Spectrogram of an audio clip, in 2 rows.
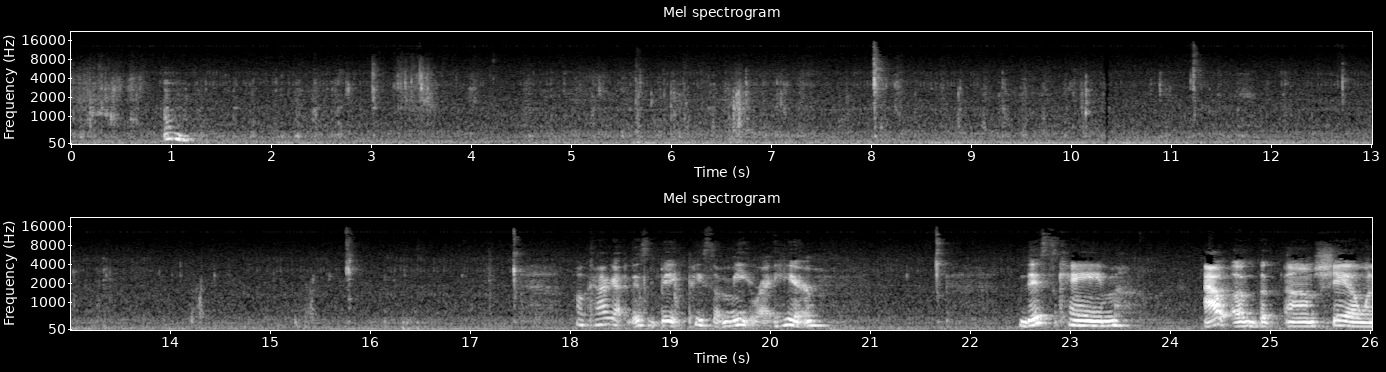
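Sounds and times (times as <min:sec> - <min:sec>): chewing corn on the cob: 0:00.0 - 0:14.6.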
